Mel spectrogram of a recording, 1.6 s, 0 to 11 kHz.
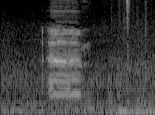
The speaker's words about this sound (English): Yeah, that's the 110 freeway that we're passing now.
